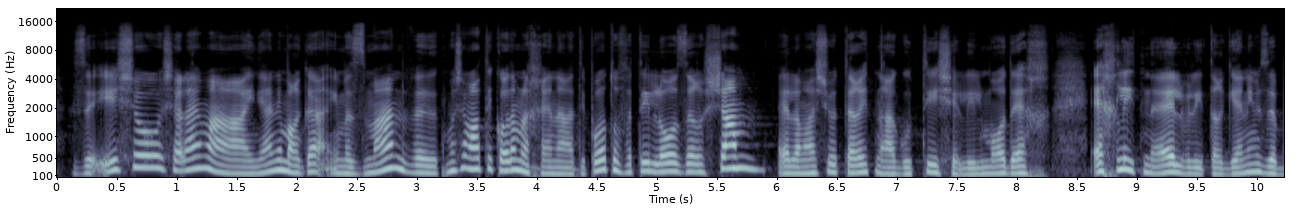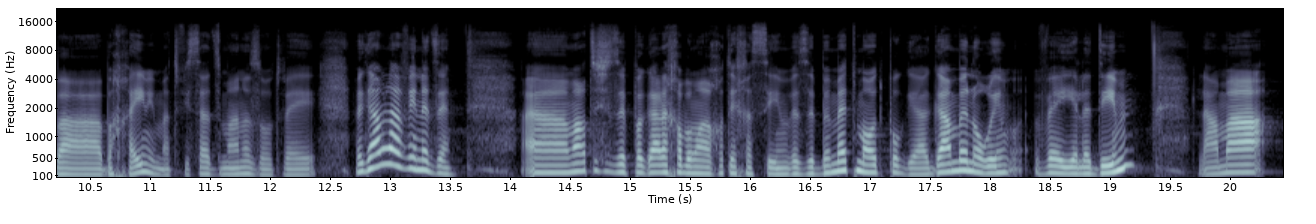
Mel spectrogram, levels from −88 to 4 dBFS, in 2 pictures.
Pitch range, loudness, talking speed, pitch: 145-210 Hz, -24 LUFS, 155 wpm, 170 Hz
